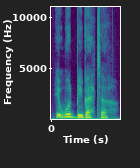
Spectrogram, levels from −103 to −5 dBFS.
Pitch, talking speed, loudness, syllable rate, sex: 190 Hz, 230 wpm, -15 LUFS, 6.2 syllables/s, female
